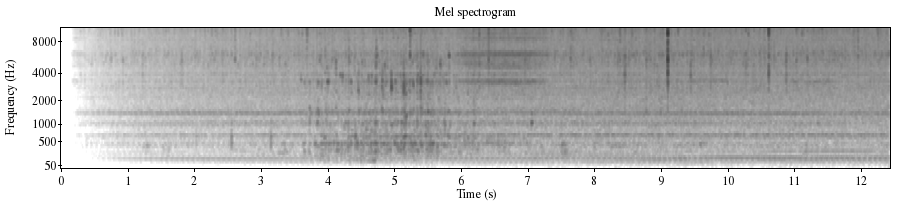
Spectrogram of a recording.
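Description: Dive boat's auxiliary engine heard underwater as a steady hum with several held tones, fading in over the first few seconds. There is a rush of water noise about four to six seconds in, and scattered faint clicks.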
